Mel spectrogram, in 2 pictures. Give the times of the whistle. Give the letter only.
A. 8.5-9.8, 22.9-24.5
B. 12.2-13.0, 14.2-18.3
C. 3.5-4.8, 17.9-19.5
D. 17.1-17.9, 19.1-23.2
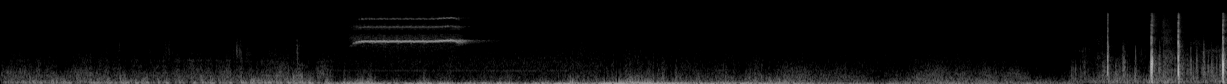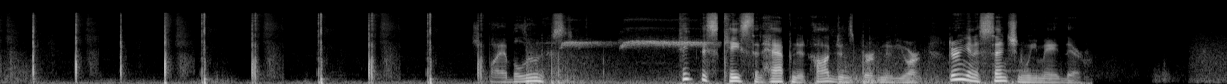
C.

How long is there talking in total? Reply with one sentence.
The talking can be heard for 5 seconds in total.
